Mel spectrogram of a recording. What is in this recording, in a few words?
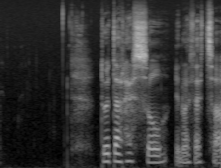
"rhestl", Welsh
